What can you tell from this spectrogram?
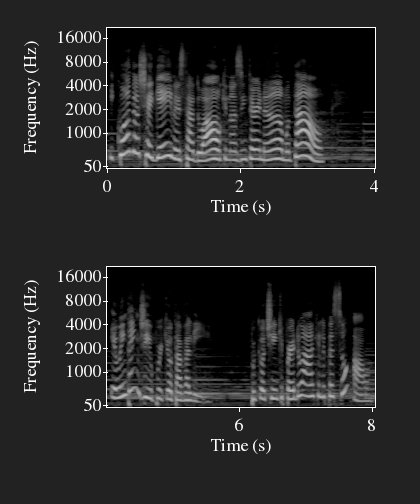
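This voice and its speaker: A woman's voice: high voice, animated, moderate pace, faint music behind. A Brazilian woman giving an emotional, conversational testimony in a church service, often tagging her sentences with questions.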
